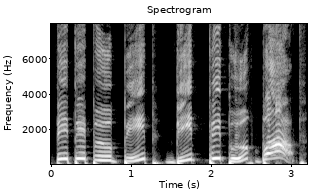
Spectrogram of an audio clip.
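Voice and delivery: high chirpy electronic beeps; mock robot beeps. Reprogramming the migrants with beeps and boops. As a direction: bleep like a silly machine. Mimics boops and bops therapy.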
